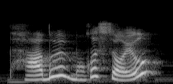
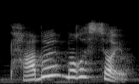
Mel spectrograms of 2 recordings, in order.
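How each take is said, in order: First: The voice rises at the end. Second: The voice falls at the end. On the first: It asks whether the listener ate. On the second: It states that the speaker ate.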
